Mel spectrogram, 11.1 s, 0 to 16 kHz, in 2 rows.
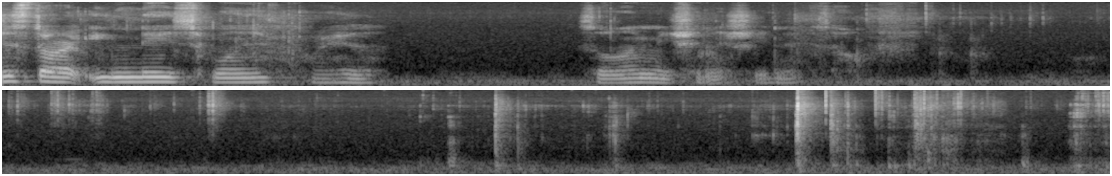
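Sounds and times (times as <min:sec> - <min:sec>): person chewing: 0:07.6 - 0:11.0
crunchy bite: 0:07.7 - 0:11.0.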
